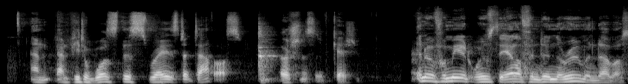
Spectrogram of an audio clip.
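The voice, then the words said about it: Hoarse voice from a cold. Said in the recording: “apologize for my voice. ... I came back from Davos uh, with a, a, very bad cold.”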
